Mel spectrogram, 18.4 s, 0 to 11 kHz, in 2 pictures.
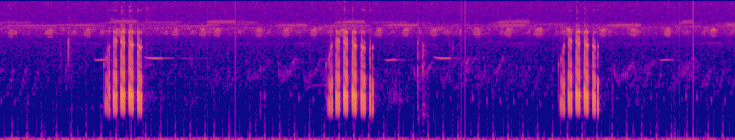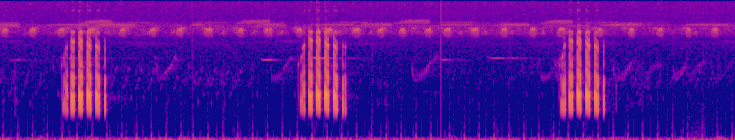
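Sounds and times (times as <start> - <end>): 
Phyllomedusa sauvagii frog calling: 0.8 - 8.6, 9.9 - 11.0, 12.8 - 13.8, 15.6 - 18.2.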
